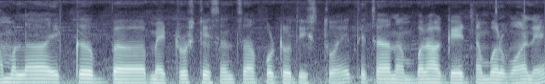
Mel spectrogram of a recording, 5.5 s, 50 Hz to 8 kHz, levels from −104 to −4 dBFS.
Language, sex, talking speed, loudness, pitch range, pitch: Marathi, male, 155 wpm, -18 LUFS, 115-125 Hz, 120 Hz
